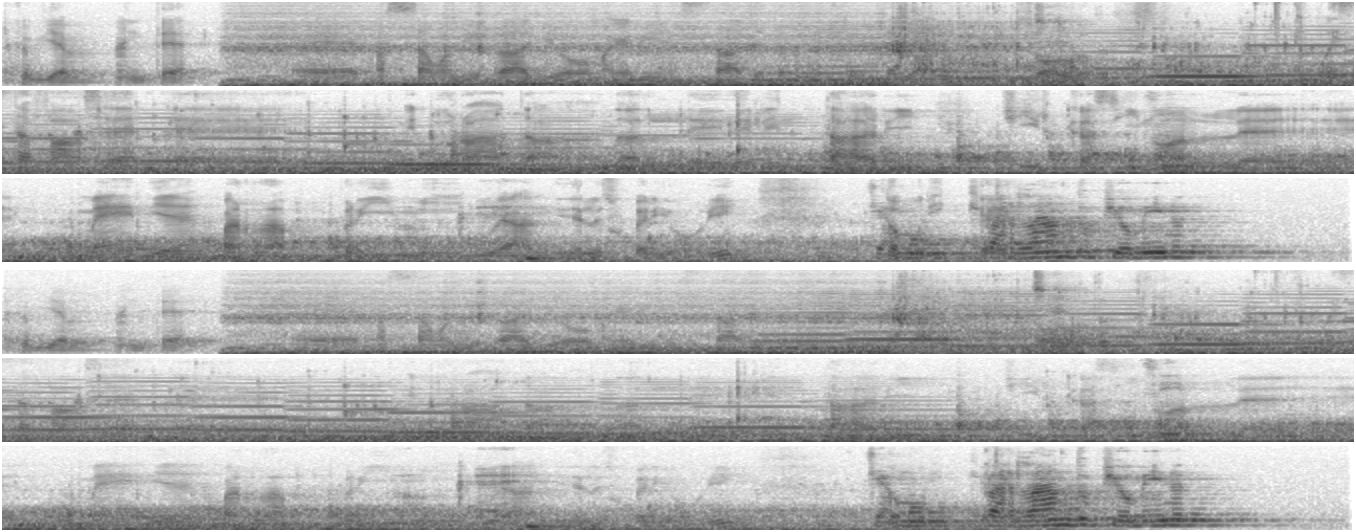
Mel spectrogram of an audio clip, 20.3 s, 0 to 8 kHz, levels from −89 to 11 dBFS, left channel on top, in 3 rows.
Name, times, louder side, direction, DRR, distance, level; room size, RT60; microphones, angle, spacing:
voice 1, 0.0-5.8 6.4-17.6 17.9-18.6, left 4 dB, 90° left, 11 dB, 0.7 m, -33 dB
sound 1, 1.1-18.9, equal, 15° left, 1.5 m, -24 dB
Wind instrument woodwind instrument, 3.7-12.0, left 1 dB, 35° right, 3.2 m, -30 dB
voice 2, 5.2-5.6 12.5-12.7 15.9-16.2 17.9-18.2 18.4-19.4, right 1 dB, 70° right, 5 dB, 1.6 m, -21 dB
17.5 x 15.0 x 4.4 m, 1.1 s
head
